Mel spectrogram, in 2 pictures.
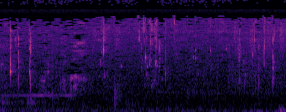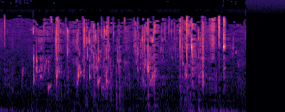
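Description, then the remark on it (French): River water trickles and burbles steadily over pebbles, growing busier and more splashy in the second half, with quick bright droplet sounds before cutting off abruptly. “La rivière est toute jolie et toute propre à présent.”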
